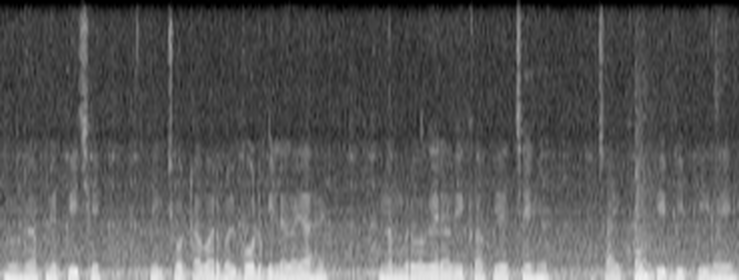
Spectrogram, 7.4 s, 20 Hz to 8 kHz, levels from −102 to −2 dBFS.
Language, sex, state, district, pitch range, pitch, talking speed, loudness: Hindi, male, Rajasthan, Bikaner, 140-145 Hz, 145 Hz, 180 wpm, -18 LUFS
